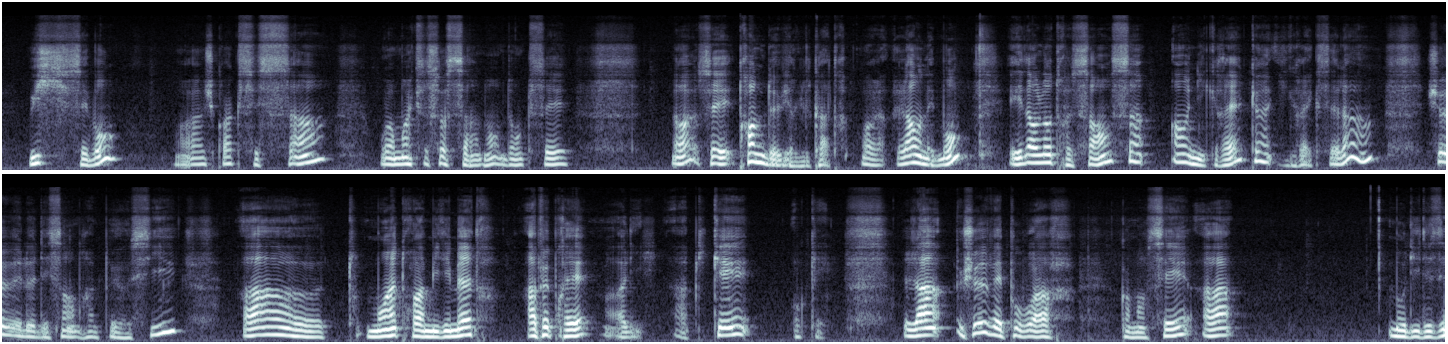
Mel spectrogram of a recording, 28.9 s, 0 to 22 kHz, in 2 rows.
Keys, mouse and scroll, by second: 5.6 scroll down 1, 11.9 click, 14.5-15.2 scroll down 3, 15.7 scroll down 2, 21.2 click, 22.3 click, 23.1-24.2 scroll down 4, 24.6 right click.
